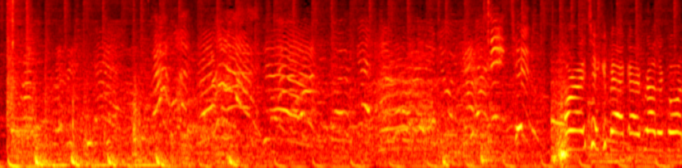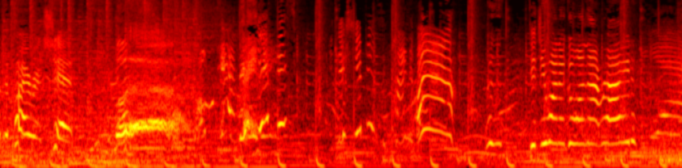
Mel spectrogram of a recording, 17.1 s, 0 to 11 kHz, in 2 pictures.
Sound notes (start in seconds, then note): 3.0 kids cheering and yelling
